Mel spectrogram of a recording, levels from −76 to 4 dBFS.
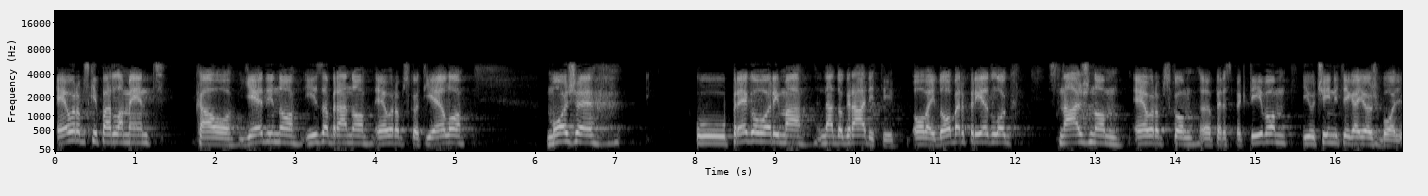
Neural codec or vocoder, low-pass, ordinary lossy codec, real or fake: none; 5.4 kHz; none; real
